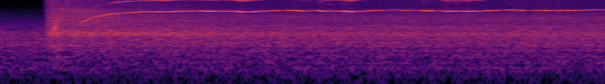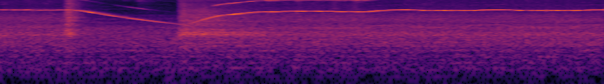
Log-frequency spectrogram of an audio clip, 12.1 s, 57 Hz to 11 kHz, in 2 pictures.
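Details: Steady high-pitched whine of a dental high-speed handpiece, dipping briefly under load then spinning back up, with background hiss, during a practical-exam demonstration preparing tooth 36 for a full gold crown (FGC).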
